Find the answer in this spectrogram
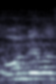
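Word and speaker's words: honorable: तो इससे ऑनरेबल से पहले क्या लिखेंगे? ऑनरेबल में कहेंगे, क्योंकि ऑनरेबल के उच्चारण में एच की ध्वनि नहीं है बल्कि ओ की ध्वनि आ रही है।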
